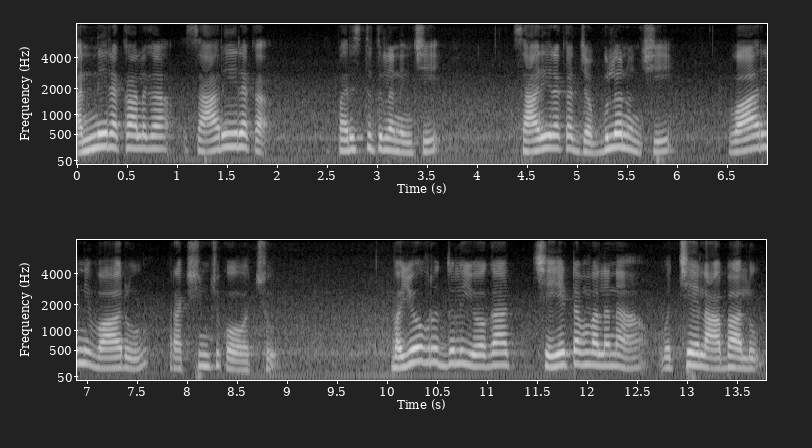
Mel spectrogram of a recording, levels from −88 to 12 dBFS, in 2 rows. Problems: constant background noise, background conversations at intervals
